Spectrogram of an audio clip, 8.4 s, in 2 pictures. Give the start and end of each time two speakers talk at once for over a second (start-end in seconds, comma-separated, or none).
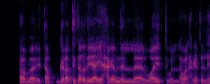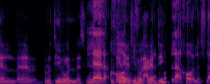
5.9-7.6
